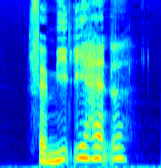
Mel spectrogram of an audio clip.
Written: familiehandel

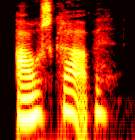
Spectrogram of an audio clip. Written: AFSKRABER

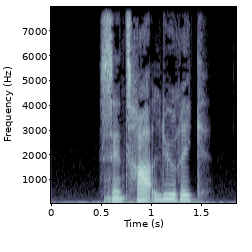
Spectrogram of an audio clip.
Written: centrallyrik

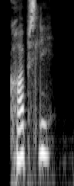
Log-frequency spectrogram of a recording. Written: kropslig

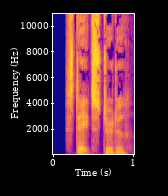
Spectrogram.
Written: statsstøttet

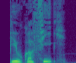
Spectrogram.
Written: biografi

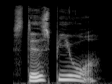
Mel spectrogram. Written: stedsbiord

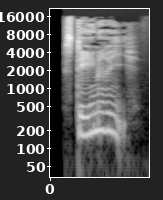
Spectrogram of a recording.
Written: stenrig

